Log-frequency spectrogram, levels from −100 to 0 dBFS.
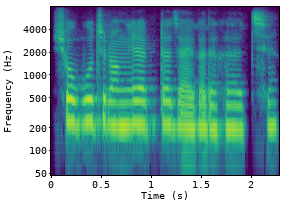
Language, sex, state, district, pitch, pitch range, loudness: Bengali, female, West Bengal, Jhargram, 215 Hz, 195-230 Hz, -19 LUFS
